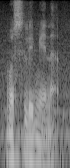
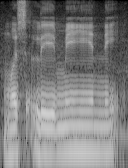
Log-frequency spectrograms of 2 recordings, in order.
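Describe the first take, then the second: First: The word ends with the syllable 'na'. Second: The word ends with the syllable 'ni'. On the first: The speaker calls it right. "kalau fathah itu ringan" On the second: The speaker calls it wrong. "Kalau dibaca ni itu nanti ada berturut-turut harokat kasroh"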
